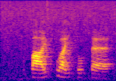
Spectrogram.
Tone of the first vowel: rising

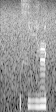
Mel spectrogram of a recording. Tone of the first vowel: high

